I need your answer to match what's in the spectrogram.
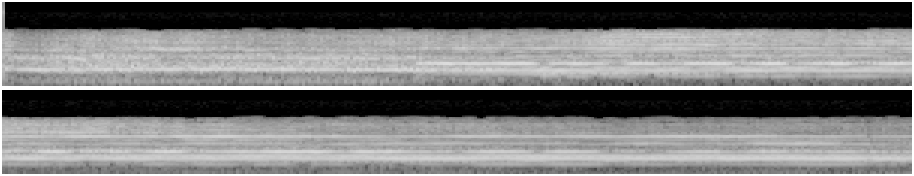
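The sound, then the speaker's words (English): A truck bears down in a street with a rushing roar and screech, then a loud, sustained horn blares steadily for several seconds. No one speaks. “Look out for the truck, Mildred!”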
